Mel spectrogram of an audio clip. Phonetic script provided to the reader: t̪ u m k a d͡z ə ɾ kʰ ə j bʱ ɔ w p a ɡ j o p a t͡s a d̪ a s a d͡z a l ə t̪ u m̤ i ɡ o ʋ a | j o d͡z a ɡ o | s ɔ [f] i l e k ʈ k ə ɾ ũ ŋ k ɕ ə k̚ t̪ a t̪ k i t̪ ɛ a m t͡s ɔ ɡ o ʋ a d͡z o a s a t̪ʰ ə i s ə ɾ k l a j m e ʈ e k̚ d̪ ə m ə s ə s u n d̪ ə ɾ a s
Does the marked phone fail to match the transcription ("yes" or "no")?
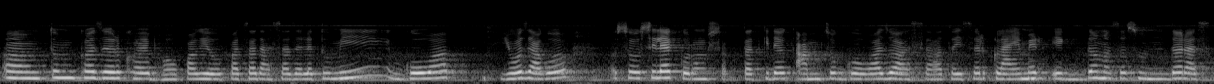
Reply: yes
